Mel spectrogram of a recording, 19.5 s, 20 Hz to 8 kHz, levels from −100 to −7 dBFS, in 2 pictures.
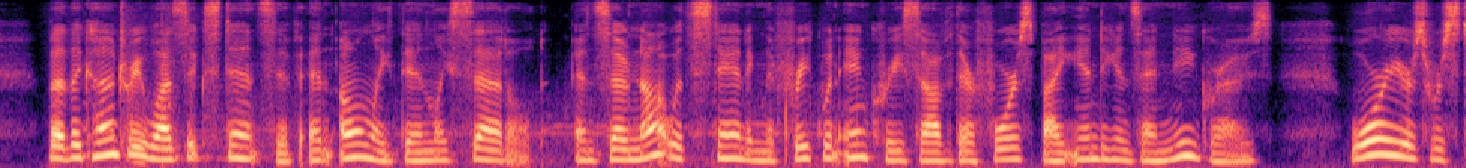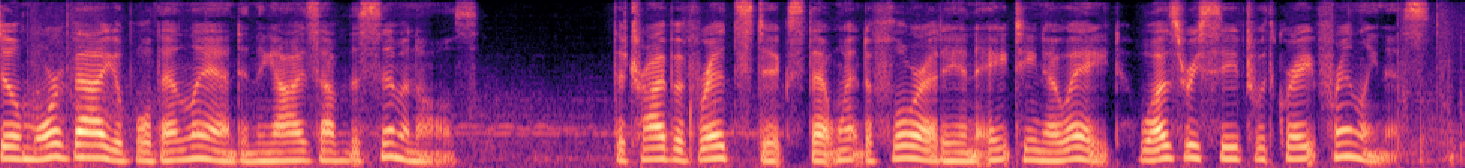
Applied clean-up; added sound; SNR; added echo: neural separator model SepFormer DNS4.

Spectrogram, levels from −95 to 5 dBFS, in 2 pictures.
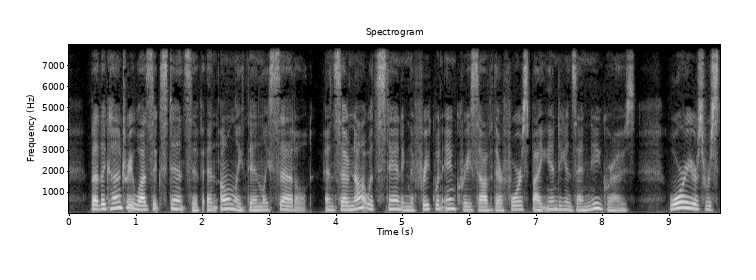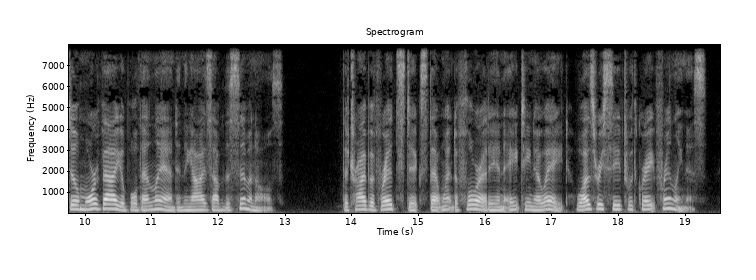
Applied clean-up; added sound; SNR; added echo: none; none; none; none.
